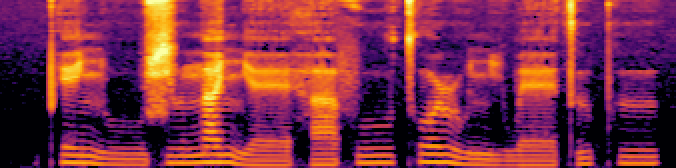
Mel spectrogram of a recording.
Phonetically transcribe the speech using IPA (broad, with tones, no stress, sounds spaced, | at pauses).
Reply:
pʰ e˦ ɲ uː˩ ɕ ɯ˦ n a˥ ɲ ɛː˩ h a˨ f uː˦ tʰ o˥ ɭ u˨ ɲ i˩ w ɛː˩ tʼ ɯ˦ pʰ ɯ˦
